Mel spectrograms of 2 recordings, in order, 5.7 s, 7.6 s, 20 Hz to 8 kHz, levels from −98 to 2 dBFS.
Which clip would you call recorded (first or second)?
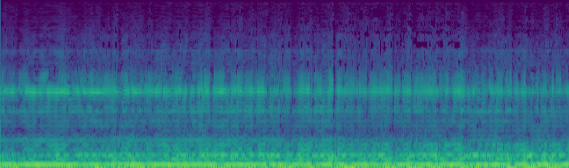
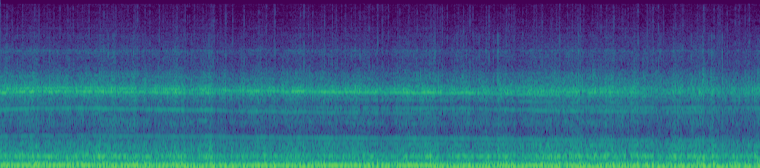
second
